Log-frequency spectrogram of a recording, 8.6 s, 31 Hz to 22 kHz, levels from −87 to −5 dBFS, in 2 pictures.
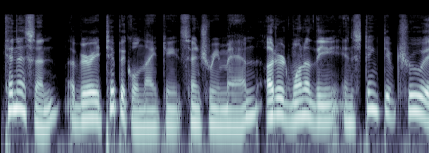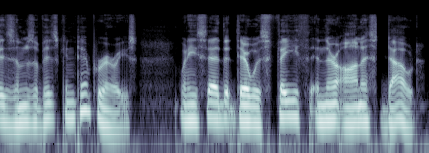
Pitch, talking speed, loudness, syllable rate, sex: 130 Hz, 190 wpm, -21 LUFS, 6.0 syllables/s, male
